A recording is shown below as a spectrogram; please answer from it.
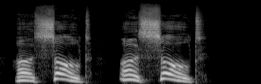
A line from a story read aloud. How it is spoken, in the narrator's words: There came a tremendous howl, in which there mingled all tongues, all dialects, all accents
